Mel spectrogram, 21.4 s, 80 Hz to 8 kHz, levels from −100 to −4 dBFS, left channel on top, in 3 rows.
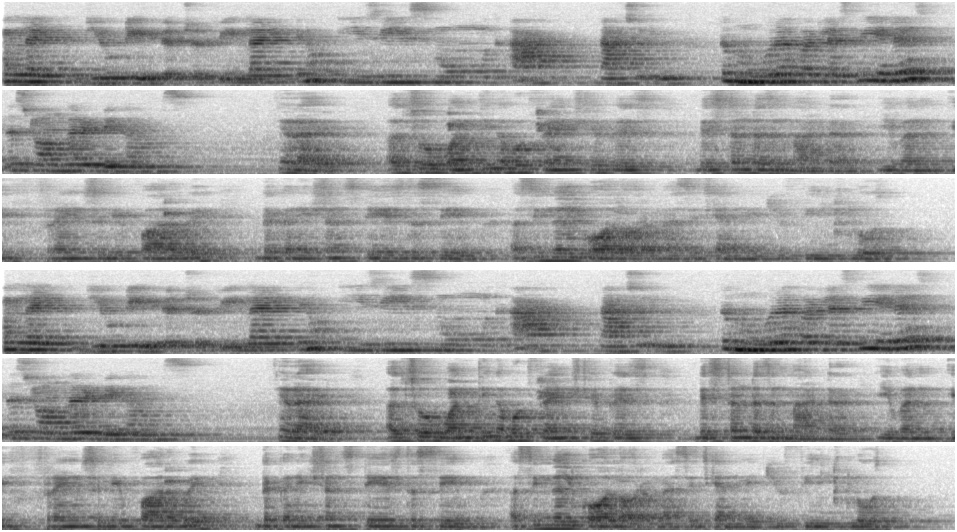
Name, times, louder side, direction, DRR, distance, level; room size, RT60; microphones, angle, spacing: voice 1, 0.0-9.3 10.0-10.1, equal, 80° left, -5 dB, 0.8 m, -23 dB
voice 2, 9.2-9.6 10.0-12.0 12.3-15.9 16.2-20.9, right 1 dB, 75° right, 1 dB, 0.4 m, -28 dB
2.8 x 2.1 x 2.4 m, 1.1 s
head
